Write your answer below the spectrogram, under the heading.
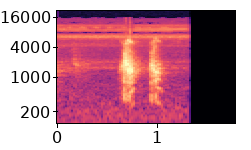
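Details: Günther's frog, native to southern China and introduced to Singapore, giving one quick pair of short, rasping, bark-like notes over a faint steady high hum.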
